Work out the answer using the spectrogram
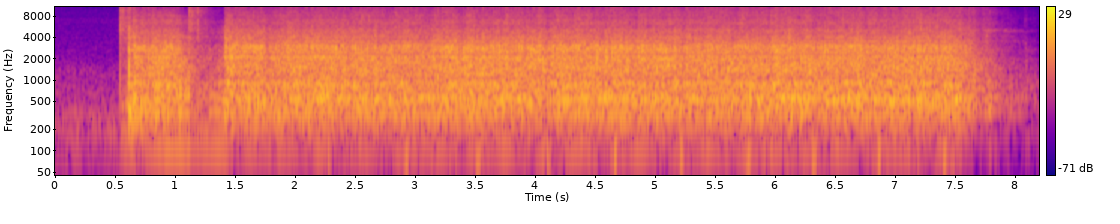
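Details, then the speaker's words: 1969 John Deere 112 Patio tractor, cranked with raised voltage: steady fast starter whirr with even, light puffs and no heavy compression pulses; sounds like little or no compression though air exits exhaust, intake likely closing. "it almost doesn't sound like it's got any compression but I do hear it might I do hear it coming out the exhaust"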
